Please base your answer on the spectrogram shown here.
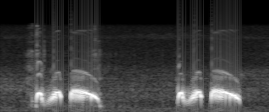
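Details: Trained decoy spotted dove from Thailand's Isan region, third training session, singing the ขันลงกุกวัย style with full middle note: two loud phrases of two quick hoots and a drawn-out falling coo, in a quiet background.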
